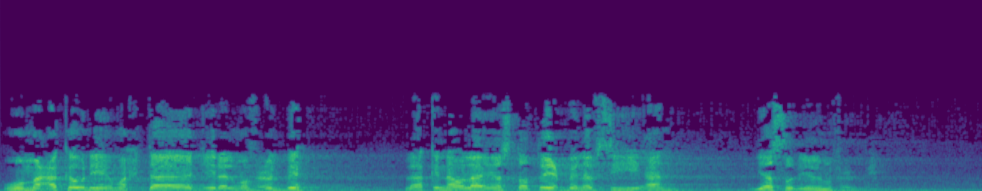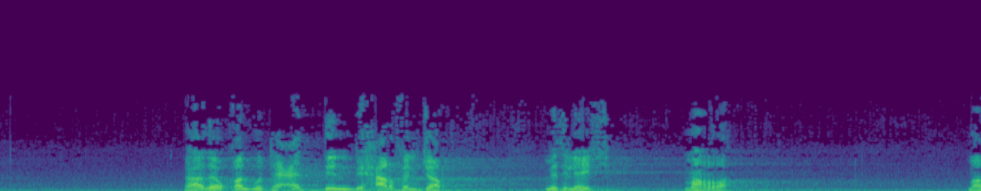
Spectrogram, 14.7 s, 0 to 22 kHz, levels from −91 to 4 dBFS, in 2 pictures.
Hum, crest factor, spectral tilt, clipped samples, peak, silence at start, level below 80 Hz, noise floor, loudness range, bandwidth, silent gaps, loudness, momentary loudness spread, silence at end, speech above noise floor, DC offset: none; 20 dB; -4.5 dB/octave; under 0.1%; -2 dBFS; 0.05 s; -48 dBFS; -46 dBFS; 7 LU; 11.5 kHz; none; -21 LUFS; 22 LU; 0 s; 25 dB; under 0.1%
